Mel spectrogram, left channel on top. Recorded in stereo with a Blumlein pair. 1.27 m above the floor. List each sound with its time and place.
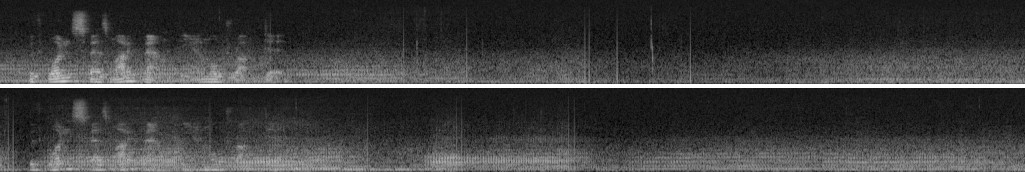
0.3 s a man speaking: 50° left, 1.9 m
